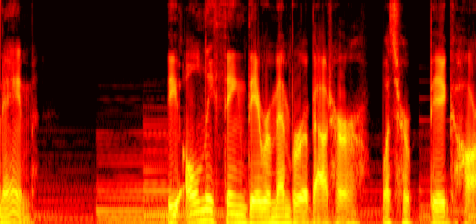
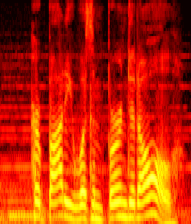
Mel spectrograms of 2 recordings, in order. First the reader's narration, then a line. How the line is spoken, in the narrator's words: Ortal would shout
